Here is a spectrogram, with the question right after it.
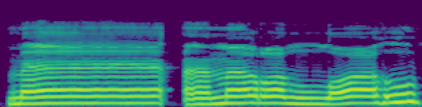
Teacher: کے آگے وہ مد بھی ہو رہا ہے، ما امر اللہ، ماں کے آگے اوپر جو مد ہے اس مد کو مد جائز منفصل کہتے ہیں، اس کی 3 سے 4 الف کھینچنے کی مقدار ہے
